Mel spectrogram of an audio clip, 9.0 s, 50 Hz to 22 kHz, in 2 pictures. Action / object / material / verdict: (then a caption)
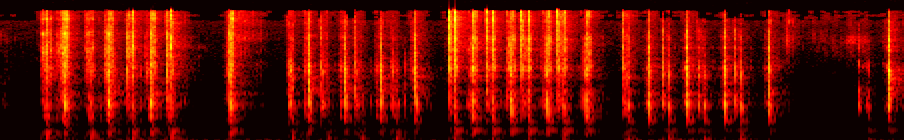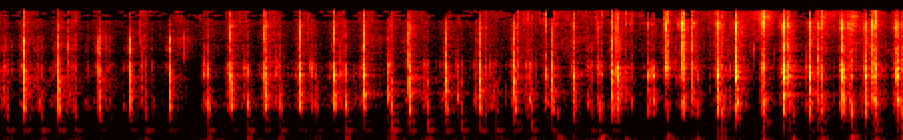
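tap / plastic mechanical keyboard / plastic / none. Gloved fingertips tap the plastic keycaps of a small black Razer BlackWidow V3 65% mechanical gaming keyboard, first with one hand, then typing with both hands. Rapid, bright, crisp clacks with almost no ring come in steady bursts, broken by short pauses, the longest just before the halfway point.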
